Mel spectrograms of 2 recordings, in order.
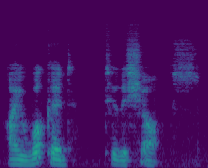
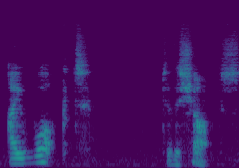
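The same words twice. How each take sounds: First: Walked ends with an extra 'ed' syllable. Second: Walked ends with a plain 't' sound. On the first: The speaker calls it wrong. "instead of saying" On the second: The speaker calls it right. "the E is completely silent and is replaced by a T sound"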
